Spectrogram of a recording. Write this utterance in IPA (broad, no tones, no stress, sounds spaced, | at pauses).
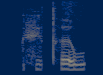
fʲ ʊ t̪ʰ ə w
